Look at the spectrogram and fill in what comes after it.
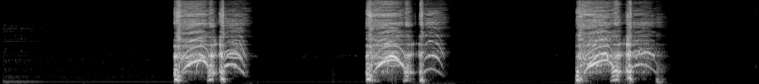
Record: {"three_cough_length": "7.6 s", "three_cough_amplitude": 32768, "three_cough_signal_mean_std_ratio": 0.44, "survey_phase": "beta (2021-08-13 to 2022-03-07)", "age": "65+", "gender": "Male", "wearing_mask": "No", "symptom_none": true, "smoker_status": "Ex-smoker", "respiratory_condition_asthma": false, "respiratory_condition_other": false, "recruitment_source": "REACT", "submission_delay": "3 days", "covid_test_result": "Negative", "covid_test_method": "RT-qPCR", "influenza_a_test_result": "Negative", "influenza_b_test_result": "Negative"}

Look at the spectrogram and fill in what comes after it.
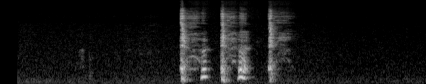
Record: {"three_cough_length": "4.3 s", "three_cough_amplitude": 32768, "three_cough_signal_mean_std_ratio": 0.27, "survey_phase": "beta (2021-08-13 to 2022-03-07)", "age": "65+", "gender": "Female", "wearing_mask": "No", "symptom_none": true, "smoker_status": "Ex-smoker", "respiratory_condition_asthma": false, "respiratory_condition_other": false, "recruitment_source": "REACT", "submission_delay": "2 days", "covid_test_result": "Negative", "covid_test_method": "RT-qPCR", "influenza_a_test_result": "Negative", "influenza_b_test_result": "Negative"}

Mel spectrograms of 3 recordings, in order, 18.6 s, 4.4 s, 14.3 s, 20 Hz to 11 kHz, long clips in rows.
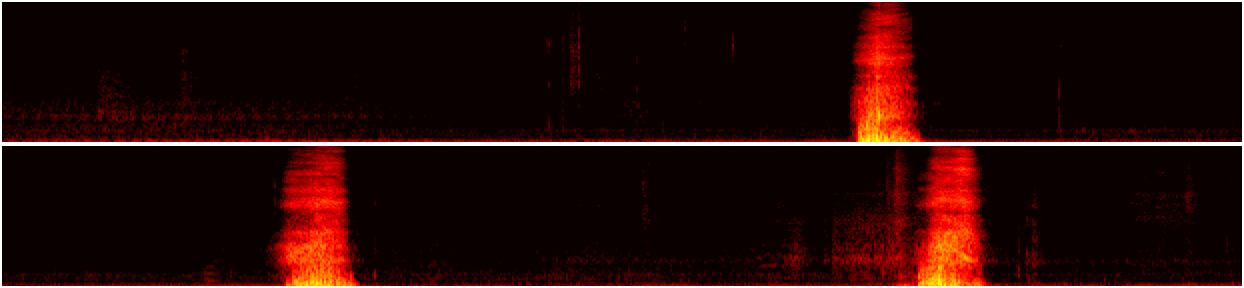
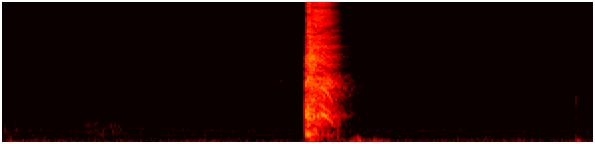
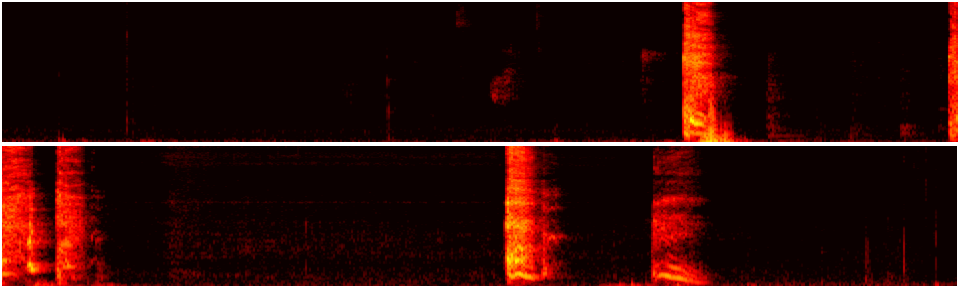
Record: {"exhalation_length": "18.6 s", "exhalation_amplitude": 12070, "exhalation_signal_mean_std_ratio": 0.21, "cough_length": "4.4 s", "cough_amplitude": 6237, "cough_signal_mean_std_ratio": 0.18, "three_cough_length": "14.3 s", "three_cough_amplitude": 16876, "three_cough_signal_mean_std_ratio": 0.22, "survey_phase": "alpha (2021-03-01 to 2021-08-12)", "age": "18-44", "gender": "Male", "wearing_mask": "No", "symptom_none": true, "smoker_status": "Never smoked", "respiratory_condition_asthma": false, "respiratory_condition_other": false, "recruitment_source": "REACT", "submission_delay": "4 days", "covid_test_result": "Negative", "covid_test_method": "RT-qPCR"}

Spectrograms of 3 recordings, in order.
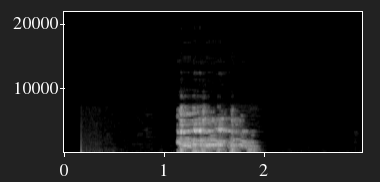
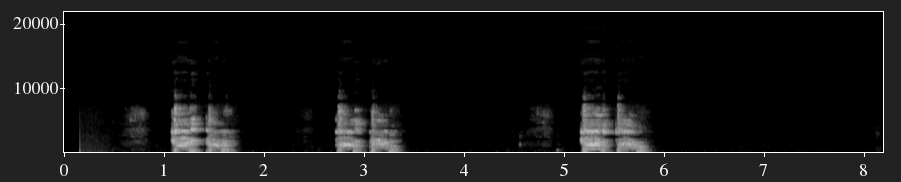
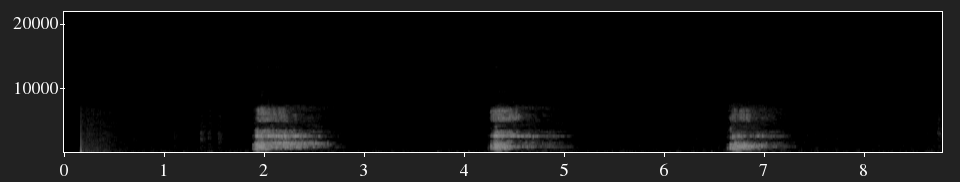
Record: {"cough_length": "3.0 s", "cough_amplitude": 11208, "cough_signal_mean_std_ratio": 0.38, "three_cough_length": "8.2 s", "three_cough_amplitude": 11732, "three_cough_signal_mean_std_ratio": 0.34, "exhalation_length": "8.8 s", "exhalation_amplitude": 1942, "exhalation_signal_mean_std_ratio": 0.32, "survey_phase": "beta (2021-08-13 to 2022-03-07)", "age": "45-64", "gender": "Male", "wearing_mask": "No", "symptom_none": true, "symptom_onset": "12 days", "smoker_status": "Never smoked", "respiratory_condition_asthma": false, "respiratory_condition_other": false, "recruitment_source": "REACT", "submission_delay": "1 day", "covid_test_result": "Negative", "covid_test_method": "RT-qPCR"}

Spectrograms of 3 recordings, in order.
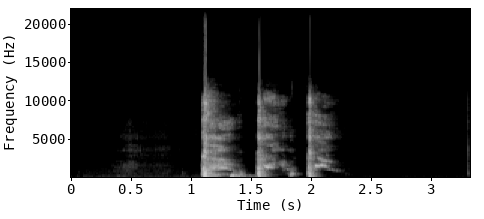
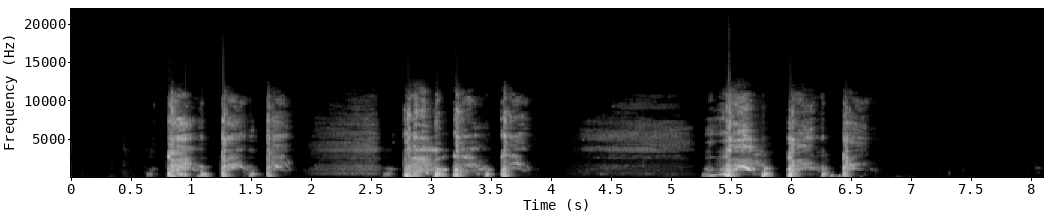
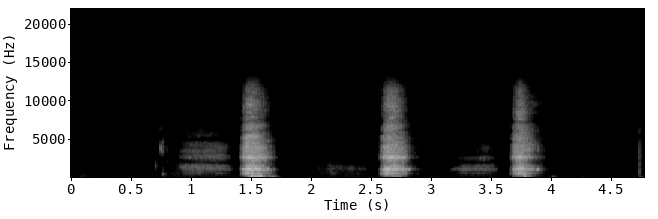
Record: {"cough_length": "3.3 s", "cough_amplitude": 32767, "cough_signal_mean_std_ratio": 0.31, "three_cough_length": "8.1 s", "three_cough_amplitude": 32768, "three_cough_signal_mean_std_ratio": 0.39, "exhalation_length": "4.8 s", "exhalation_amplitude": 23726, "exhalation_signal_mean_std_ratio": 0.29, "survey_phase": "beta (2021-08-13 to 2022-03-07)", "age": "45-64", "gender": "Male", "wearing_mask": "No", "symptom_cough_any": true, "symptom_new_continuous_cough": true, "symptom_runny_or_blocked_nose": true, "symptom_sore_throat": true, "symptom_headache": true, "symptom_other": true, "symptom_onset": "5 days", "smoker_status": "Current smoker (e-cigarettes or vapes only)", "respiratory_condition_asthma": false, "respiratory_condition_other": false, "recruitment_source": "Test and Trace", "submission_delay": "1 day", "covid_test_result": "Positive", "covid_test_method": "RT-qPCR", "covid_ct_value": 17.3, "covid_ct_gene": "ORF1ab gene", "covid_ct_mean": 17.5, "covid_viral_load": "1800000 copies/ml", "covid_viral_load_category": "High viral load (>1M copies/ml)"}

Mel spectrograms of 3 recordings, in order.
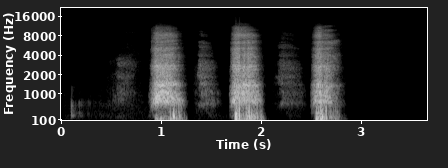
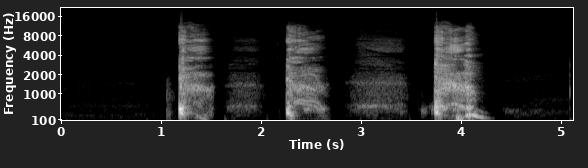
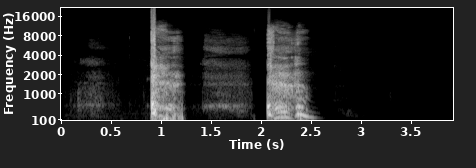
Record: {"exhalation_length": "3.7 s", "exhalation_amplitude": 32768, "exhalation_signal_mean_std_ratio": 0.37, "three_cough_length": "5.1 s", "three_cough_amplitude": 32768, "three_cough_signal_mean_std_ratio": 0.29, "cough_length": "3.9 s", "cough_amplitude": 32768, "cough_signal_mean_std_ratio": 0.3, "survey_phase": "beta (2021-08-13 to 2022-03-07)", "age": "18-44", "gender": "Female", "wearing_mask": "No", "symptom_none": true, "smoker_status": "Never smoked", "respiratory_condition_asthma": true, "respiratory_condition_other": false, "recruitment_source": "REACT", "submission_delay": "4 days", "covid_test_result": "Negative", "covid_test_method": "RT-qPCR", "influenza_a_test_result": "Negative", "influenza_b_test_result": "Negative"}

